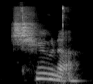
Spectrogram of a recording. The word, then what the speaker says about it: tuna: Next to salmon, we have tuna. Tuna. Chew. Chew like C-H-E-W.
